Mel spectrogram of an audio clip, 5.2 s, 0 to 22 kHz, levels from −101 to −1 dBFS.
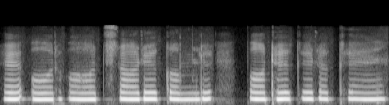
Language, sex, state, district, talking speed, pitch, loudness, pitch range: Hindi, female, Madhya Pradesh, Bhopal, 105 wpm, 245 Hz, -12 LUFS, 240-245 Hz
